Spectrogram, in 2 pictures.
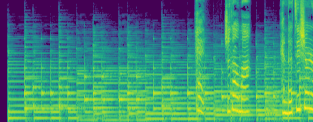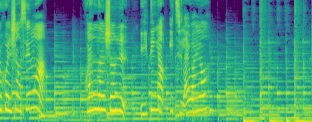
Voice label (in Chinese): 广告促销宣传类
